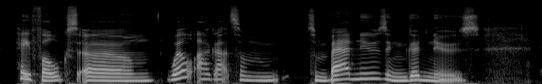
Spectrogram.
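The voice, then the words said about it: Put-on Southern accent, pilot voice. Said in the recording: “I feel like they always have like a Southern accent too”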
